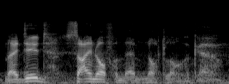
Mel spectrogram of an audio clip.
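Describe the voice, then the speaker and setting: A man's voice: low voice, big pitch swings, normal speed, fairly bright tone. An actor playing a prickly, pedantic maester in a video game, haughty and defensive in his speech. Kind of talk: video game cutscene acting. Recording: dull audio with faint ambient noise.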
